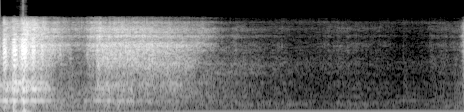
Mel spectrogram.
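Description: Carbide cup cutter biting into the spinning wood inside a hollow form on a lathe: a sharp click and a short hissing scrape of cutting that cuts off suddenly about a second in.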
